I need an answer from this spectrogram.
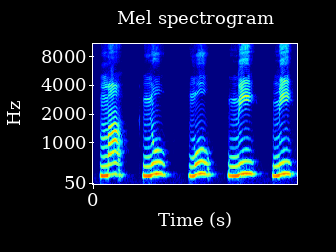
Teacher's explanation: जैसे मैं बोल रही हूँ ना, मा, नू, मू, नी, मी। तो जब मैं नून अदा कर रही हूँ और मीम अदा कर रही हूँ, तो तब भी नैनो सेकेंड्स के लिए ही सही, लेकिन नाक में आवाज जरूर जा रही है। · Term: गुन्ना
